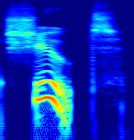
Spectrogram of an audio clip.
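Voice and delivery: a quick high "shoot" of realisation; sudden dismay. Real, not acted. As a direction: catch yourself, suddenly annoyed. Realises she doesn't know closing time.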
